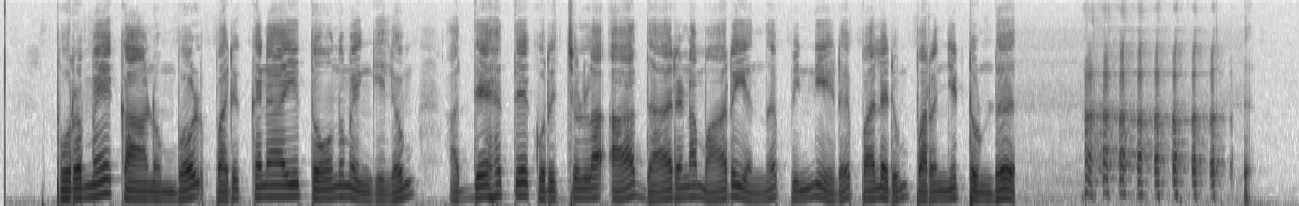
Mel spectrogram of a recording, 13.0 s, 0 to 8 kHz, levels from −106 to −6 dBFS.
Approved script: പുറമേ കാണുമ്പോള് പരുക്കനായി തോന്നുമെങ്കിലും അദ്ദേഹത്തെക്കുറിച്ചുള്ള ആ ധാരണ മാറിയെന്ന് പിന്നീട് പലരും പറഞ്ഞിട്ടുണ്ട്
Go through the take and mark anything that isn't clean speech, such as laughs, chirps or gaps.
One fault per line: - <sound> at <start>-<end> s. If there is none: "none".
- laugh at 10.8-12.4 s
